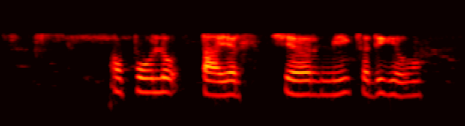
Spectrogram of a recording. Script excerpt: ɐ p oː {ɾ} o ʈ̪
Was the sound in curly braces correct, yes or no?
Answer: no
